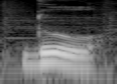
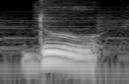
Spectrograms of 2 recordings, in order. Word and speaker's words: do: en inglés es do la o se pronuncia como una u do do esta versión de hacer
